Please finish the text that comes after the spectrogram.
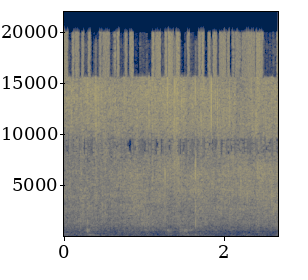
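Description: Cheese dip with Rotel tomatoes sizzles steadily in a pan, with soft scraping stir strokes breaking through now and then over a continuous hiss and crackle of melting cheese.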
